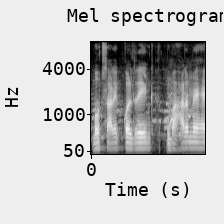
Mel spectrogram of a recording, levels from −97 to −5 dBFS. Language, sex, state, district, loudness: Hindi, male, Jharkhand, Deoghar, -17 LUFS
